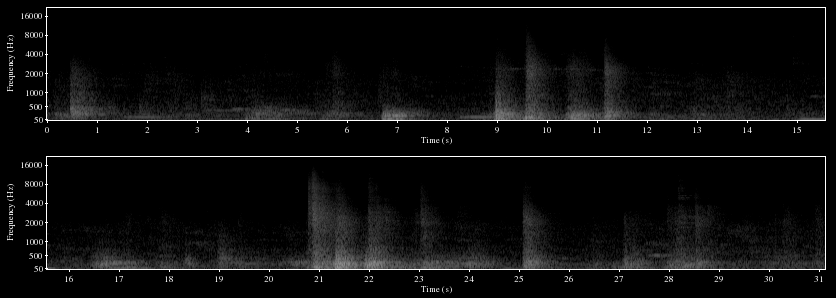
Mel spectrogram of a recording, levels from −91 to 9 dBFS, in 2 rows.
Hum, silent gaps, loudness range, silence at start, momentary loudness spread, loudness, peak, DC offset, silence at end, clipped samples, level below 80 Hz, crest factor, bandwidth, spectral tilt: none; none; 20 LU; 0 s; 21 LU; -52 LUFS; -28 dBFS; under 0.1%; 0 s; under 0.1%; -62 dBFS; 24 dB; 14.5 kHz; -7 dB/octave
